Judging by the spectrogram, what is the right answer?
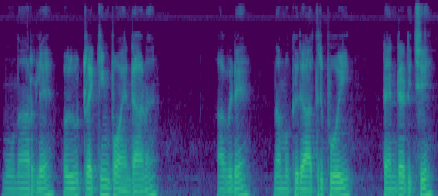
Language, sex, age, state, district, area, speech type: Malayalam, male, 18-30, Kerala, Kannur, rural, spontaneous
